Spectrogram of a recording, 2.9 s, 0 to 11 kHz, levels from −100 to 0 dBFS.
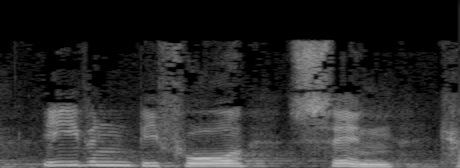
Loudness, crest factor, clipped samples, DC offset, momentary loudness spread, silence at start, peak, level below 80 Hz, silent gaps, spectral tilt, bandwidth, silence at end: -34 LUFS; 16 dB; under 0.1%; under 0.1%; 9 LU; 0 s; -18 dBFS; -68 dBFS; none; -5 dB/octave; 8.8 kHz; 0 s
